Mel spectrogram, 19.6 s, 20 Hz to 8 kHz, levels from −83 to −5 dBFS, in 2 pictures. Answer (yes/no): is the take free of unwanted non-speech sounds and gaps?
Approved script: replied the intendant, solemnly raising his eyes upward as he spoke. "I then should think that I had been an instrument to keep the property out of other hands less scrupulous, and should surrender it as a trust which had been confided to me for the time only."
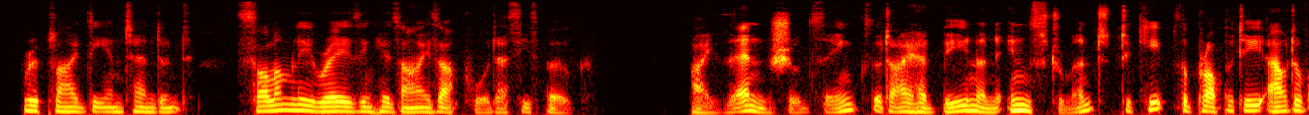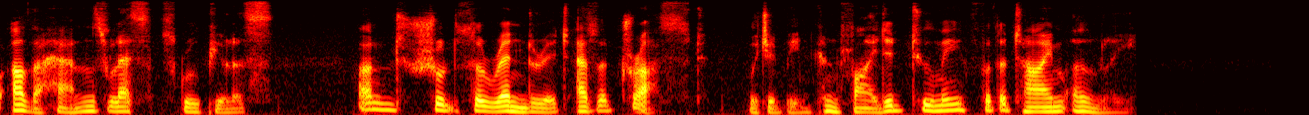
yes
